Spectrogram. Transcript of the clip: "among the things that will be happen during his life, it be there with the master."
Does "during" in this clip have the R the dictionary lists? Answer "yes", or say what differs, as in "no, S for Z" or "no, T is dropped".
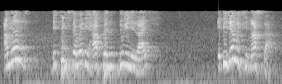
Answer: no, R is dropped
